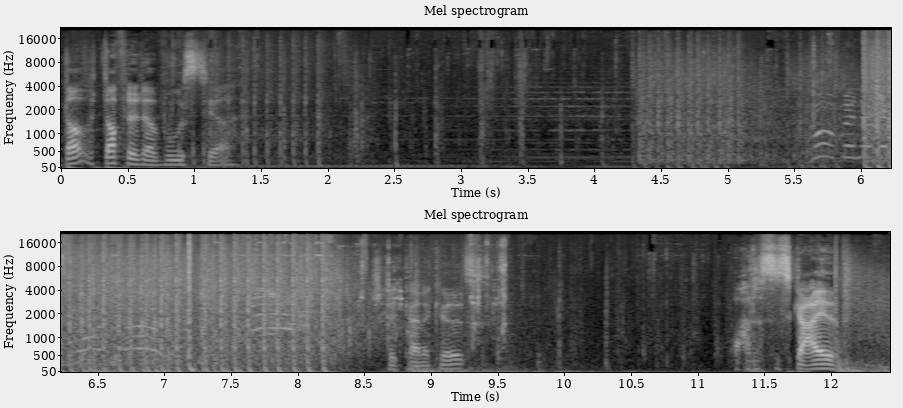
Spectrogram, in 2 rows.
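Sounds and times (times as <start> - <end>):
speech: 0.0 - 1.5, 8.7 - 9.6, 11.3 - 12.3
rapid automatic gunfire in a video game: 4.3 - 8.5.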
